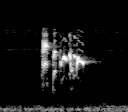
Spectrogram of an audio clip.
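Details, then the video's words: Sooty-headed bulbul lure song for trapping, a single quick bubbly phrase of several chirped notes falling into a short drawn-out ending, clean with faint low background hum. "SUARA PIKAT BURUNG KUTILANG GACOR"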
